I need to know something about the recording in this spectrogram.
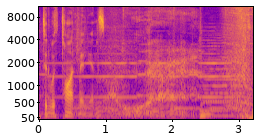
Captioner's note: Risen Footman moans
